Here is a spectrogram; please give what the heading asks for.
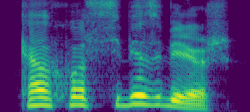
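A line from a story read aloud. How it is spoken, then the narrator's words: Plain. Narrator (Russian): спросила она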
